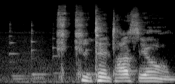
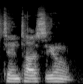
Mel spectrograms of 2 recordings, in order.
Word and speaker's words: Tentacion: It's like Spanish, Tentacion.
